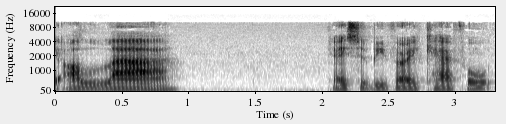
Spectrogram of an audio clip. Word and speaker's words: Allah: pronounced the first one if the word before the word name of Allah it has a Khasra sound ie the last sound before the name of Allah is going to be a casserole then we're going to pronounce the Lamb of Allah in a light fashion ie terapy so that's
